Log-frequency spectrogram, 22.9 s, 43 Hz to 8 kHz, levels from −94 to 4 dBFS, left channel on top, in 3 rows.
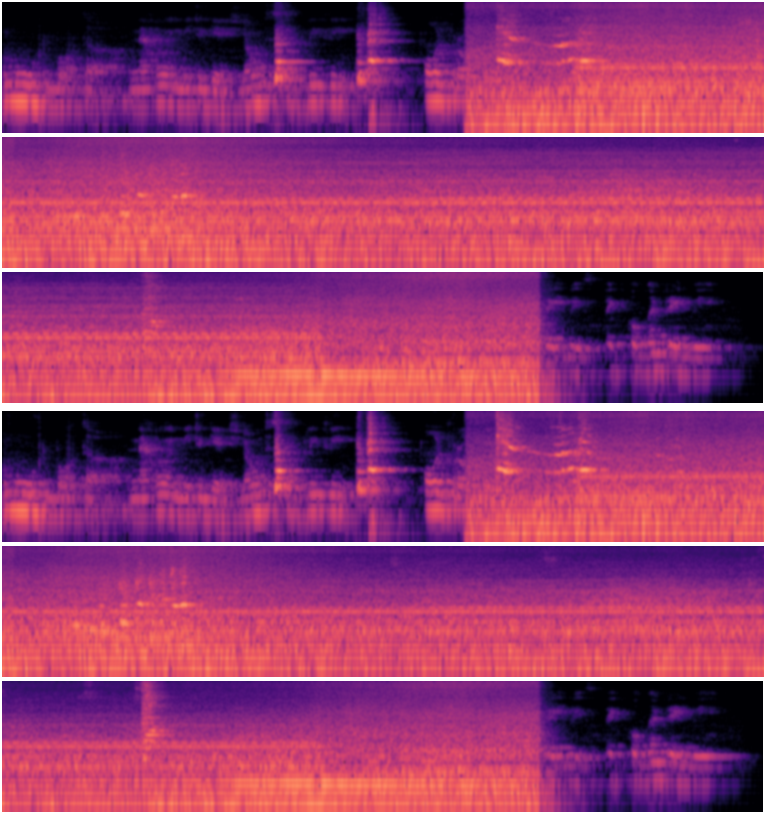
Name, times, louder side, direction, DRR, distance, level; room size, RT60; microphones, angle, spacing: voice 1, 0.0-3.6 4.2-6.2 9.4-13.5 14.2-16.9 17.9-18.6, right 1 dB, 50° right, 1.6 m, -44 dB
sound 1, 2.7-2.9 3.5-3.9 4.9-7.2 7.5-9.9 10.2-11.1 12.3-12.4 13.9-15.6 16.3-16.4 16.6-17.0 18.0-18.1, right 3 dB, 90° right, 2.6 m, -31 dB
sound 2, 4.6-20.6, left 1 dB, 10° left, 0.6 m, -30 dB
sound 3, 5.7-18.5, left 3 dB, 55° left, 0.8 m, -30 dB
voice 2, 8.0-8.7 18.1-22.4, equal, 85° left, 6.8 m, -46 dB
23.5 x 9.8 x 5.4 m
head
